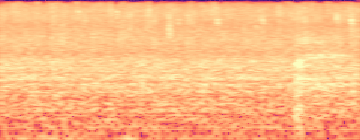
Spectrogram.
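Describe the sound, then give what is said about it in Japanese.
Steady, dense rainfall, growing heavier again, hisses across the whole clip, a constant wash of drops pattering on surfaces with no voices. “雨また強くなってきた。”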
